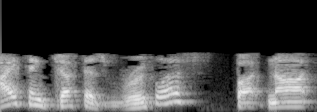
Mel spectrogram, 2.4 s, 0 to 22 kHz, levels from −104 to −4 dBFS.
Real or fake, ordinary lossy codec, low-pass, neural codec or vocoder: real; MP3, 16 kbps; 3.6 kHz; none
